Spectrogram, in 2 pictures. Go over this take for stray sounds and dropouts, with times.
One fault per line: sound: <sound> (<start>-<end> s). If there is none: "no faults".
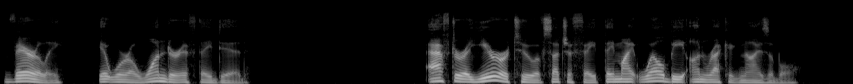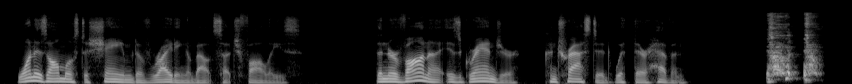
sound: cough (16.2-16.8 s)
